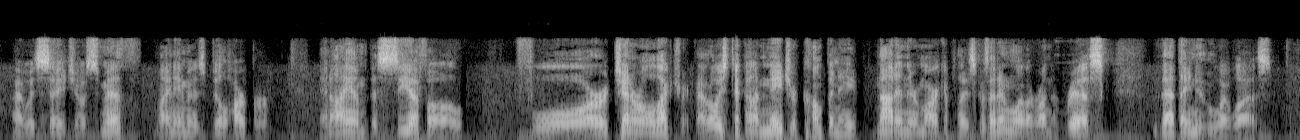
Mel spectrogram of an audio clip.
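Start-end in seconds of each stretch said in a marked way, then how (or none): 0.6-6.9 calm, slow, steady, analytic business tone. Retelling phone calls posing as a company's CFO, stable analytic accounting voice. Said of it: "in my best stable analytic voice".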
